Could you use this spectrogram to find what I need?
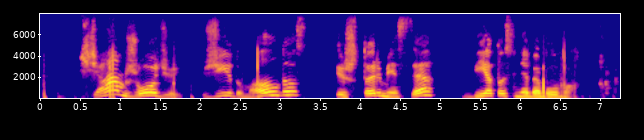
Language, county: Lithuanian, Šiauliai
